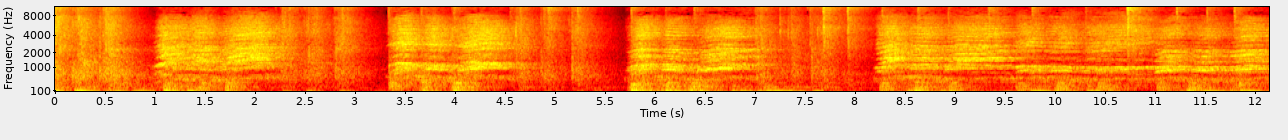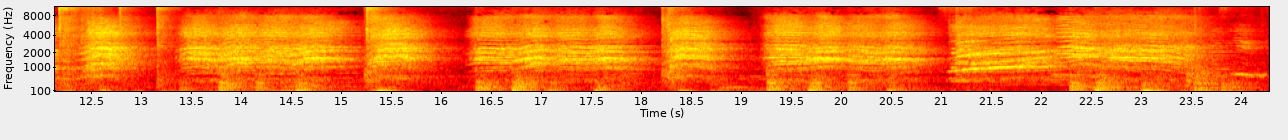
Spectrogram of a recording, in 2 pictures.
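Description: A class of children at school clap out a rhythmic chant together in loud bursts, with claps and shouted voices repeating in bursts separated by brief pauses.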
